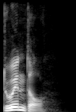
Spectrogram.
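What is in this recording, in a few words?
"dwindle", American English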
